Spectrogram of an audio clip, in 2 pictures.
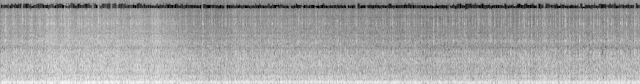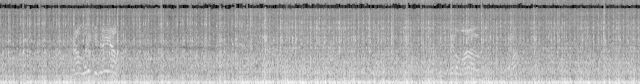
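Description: An engine idles with a steady low rumble.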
